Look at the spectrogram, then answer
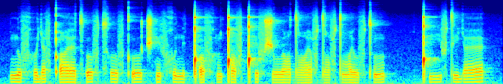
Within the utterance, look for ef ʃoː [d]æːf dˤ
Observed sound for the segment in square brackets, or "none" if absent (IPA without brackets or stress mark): dˤ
